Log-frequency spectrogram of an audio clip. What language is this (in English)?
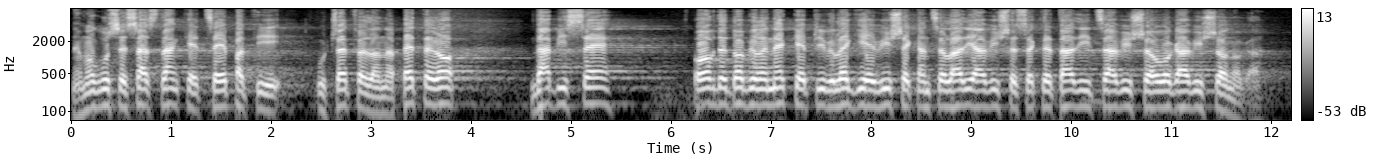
Serbian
